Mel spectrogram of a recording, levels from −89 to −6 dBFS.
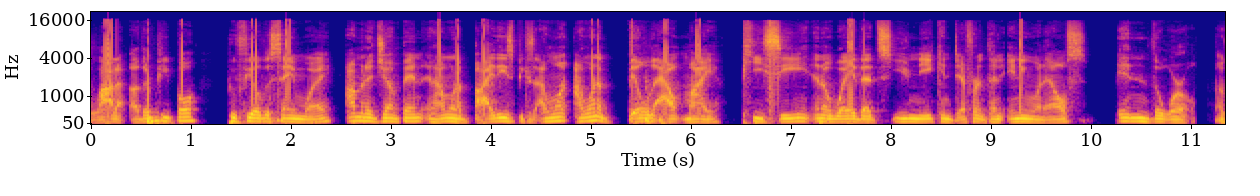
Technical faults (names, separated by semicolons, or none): integer overflow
